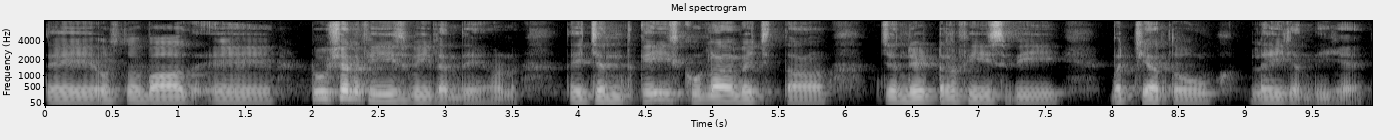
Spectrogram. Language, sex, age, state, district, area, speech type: Punjabi, male, 30-45, Punjab, Fatehgarh Sahib, urban, spontaneous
